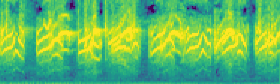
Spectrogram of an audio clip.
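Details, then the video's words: A sunbird in fear, calling as if threatened, with prinia calls mixed in. High, quavering squeals run in dense clusters separated by short breaks, while a low hum sounds underneath. "Suara Burung Sogok Ontong Kombinasi Prenjak Atas Ketakutan"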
